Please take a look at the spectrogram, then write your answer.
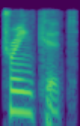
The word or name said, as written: trinket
